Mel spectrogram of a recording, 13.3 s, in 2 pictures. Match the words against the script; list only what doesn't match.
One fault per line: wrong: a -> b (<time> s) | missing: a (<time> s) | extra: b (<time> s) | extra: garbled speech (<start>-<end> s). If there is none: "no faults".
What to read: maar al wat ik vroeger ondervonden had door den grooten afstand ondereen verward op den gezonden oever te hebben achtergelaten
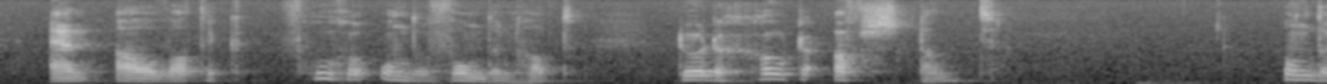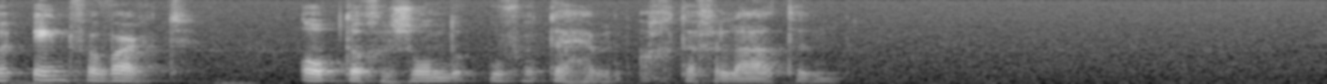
wrong: maar -> en (0.2 s)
